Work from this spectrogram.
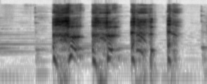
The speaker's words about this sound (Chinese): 猪小妹给斑马一杯水，说：“ 将头埋进两个膝盖之间，倒着把水喝下去。” 斑马坐下来，喝了几口，忍不住咳了起来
